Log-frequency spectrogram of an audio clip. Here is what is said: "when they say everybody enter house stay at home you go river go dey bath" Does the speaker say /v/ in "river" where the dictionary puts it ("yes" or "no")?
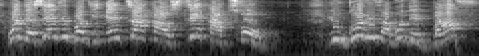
no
